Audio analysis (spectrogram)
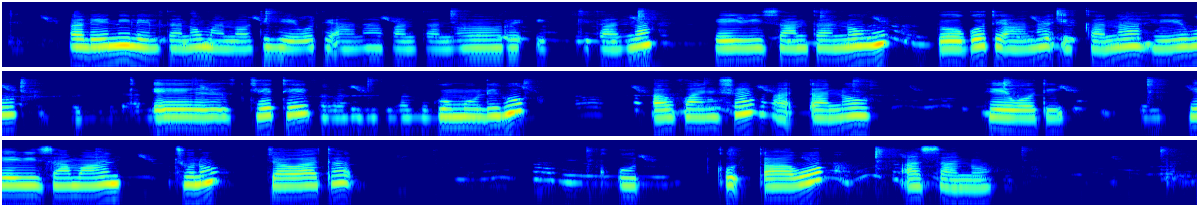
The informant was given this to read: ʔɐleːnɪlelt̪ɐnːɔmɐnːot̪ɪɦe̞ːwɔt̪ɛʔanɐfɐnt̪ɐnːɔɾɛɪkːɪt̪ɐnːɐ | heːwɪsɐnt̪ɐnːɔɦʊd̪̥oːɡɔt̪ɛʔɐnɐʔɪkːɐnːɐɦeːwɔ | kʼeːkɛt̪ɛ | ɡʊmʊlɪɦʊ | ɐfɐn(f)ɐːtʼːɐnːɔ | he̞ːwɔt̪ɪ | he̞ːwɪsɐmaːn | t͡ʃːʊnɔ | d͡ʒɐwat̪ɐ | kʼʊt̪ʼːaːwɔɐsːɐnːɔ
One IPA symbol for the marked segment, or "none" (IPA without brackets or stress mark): ʃ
